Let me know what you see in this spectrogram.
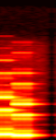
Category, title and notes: Sound effects > Electronic / Design
Korg Knock
microkorg, ringtone, beep, blip, gui, sfx, korg, click, game, bleep, chirp, synth, computer, ui, electronic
